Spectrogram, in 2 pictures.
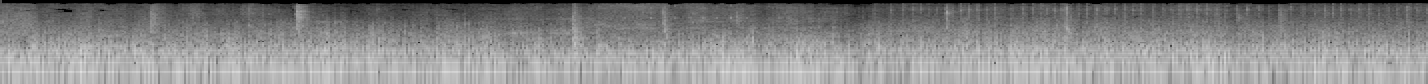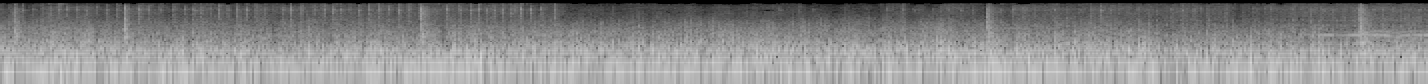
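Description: Strong wind blows steadily across an open deck outdoors.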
